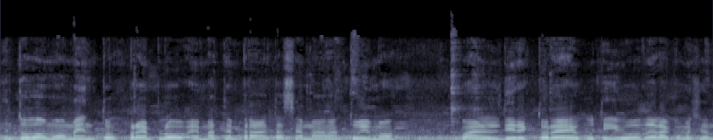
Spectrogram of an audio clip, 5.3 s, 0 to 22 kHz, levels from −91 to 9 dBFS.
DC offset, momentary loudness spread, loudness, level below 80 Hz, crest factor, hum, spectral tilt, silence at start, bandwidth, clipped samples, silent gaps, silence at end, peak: under 0.1%; 5 LU; -24 LUFS; -54 dBFS; 14 dB; none; -6 dB/octave; 0 s; 17 kHz; under 0.1%; none; 0 s; -10 dBFS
